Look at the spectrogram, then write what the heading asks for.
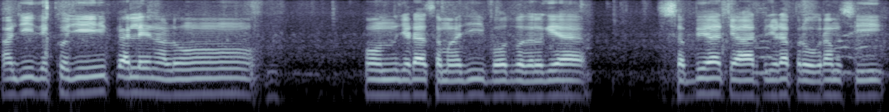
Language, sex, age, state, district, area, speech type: Punjabi, male, 60+, Punjab, Pathankot, urban, spontaneous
